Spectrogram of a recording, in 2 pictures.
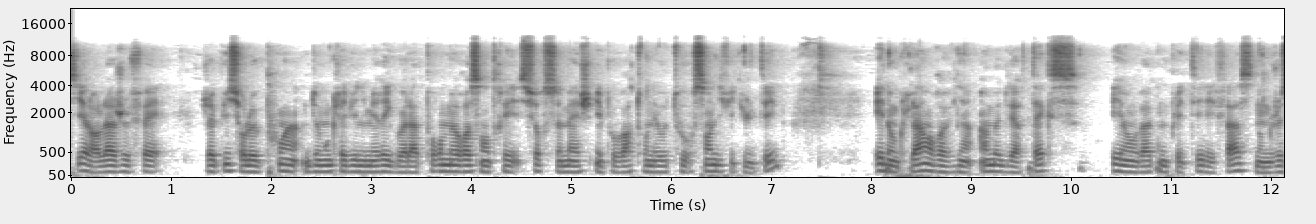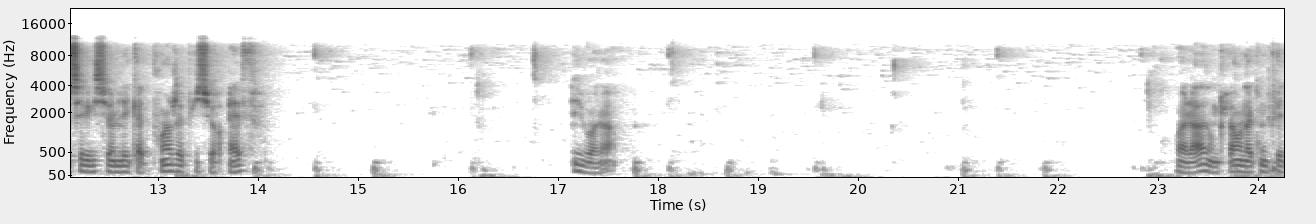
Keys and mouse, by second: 1.9 KP_Decimal, 3.2 middle click, 5.3 middle click, 5.8 middle click, 6.3 Tab, 6.8 middle click, 8.2 ctrl+Tab, 9.3 right click, 9.7 shift+right click, 10.2 middle click, 11.2 shift+right click, 11.7 shift+right click, 12.1 middle click, 13.2 f, 14.8 middle click, 15.5 shift+right click, 16.0 shift+right click, 16.2 f, 16.4 middle click, 17.5 right click, 17.9 right click, 18.1 middle click, 19.0 shift+right click, 19.6 f, 19.8 middle click, 20.6 right click, 21.1 shift+right click, 21.5 middle click, 22.3 shift+right click, 22.9 f, 23.1 middle click, 23.7 Tab, 24.2 ctrl+middle click.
